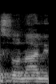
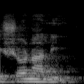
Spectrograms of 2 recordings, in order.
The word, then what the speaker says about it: Sonali: You know, in Bengali, sa is pronounced as sh. They don't say Sonali, they say Shonali.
